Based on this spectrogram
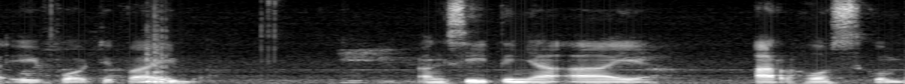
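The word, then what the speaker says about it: Aarhus: lang kayo ngang arh sa city ng aros ang spelling ng City niya ay a r h us RH pero o daw ang bigkas n dito sa kanila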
